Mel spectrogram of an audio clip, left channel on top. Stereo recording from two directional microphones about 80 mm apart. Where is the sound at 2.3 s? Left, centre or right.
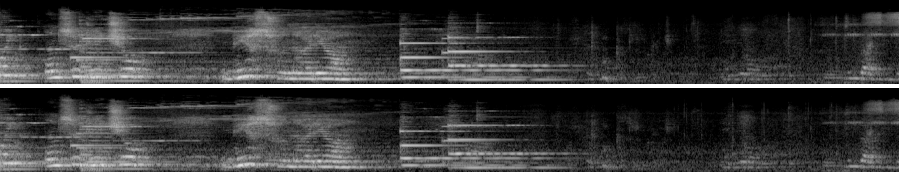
Left.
